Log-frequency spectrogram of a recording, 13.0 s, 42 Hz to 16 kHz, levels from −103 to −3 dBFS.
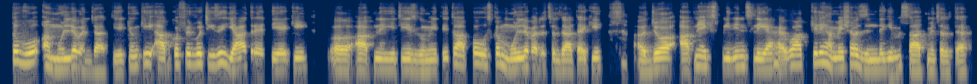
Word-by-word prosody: तो 215 - +5
वो 195 0 +4 0.2
अमूल्य 255 -2 +1
बन 110 - -4
जाती 110 0 -2
है। 110 - -3
क्योंकि 155 +5 -2 0.2
आपको 175 +6 -2
फ़िर 180 - +1
वो 185 - +5
चीज़ें 165 +4 +1
याद 130 +4 +3
रहती 125 -1 -3
हैं 120 - +1
कि 135 0 -2 0.4
अ, - - +3 0.3
आपने 130 +1 +2
ये 125 0 -4
चीज़ 125 -2 -2
गुमी 115 +1 -3
थी 135 - -2
तो 180 - +3
आपको 185 +1 +1
उसका 165 +3 -2
मूल्य 135 -2 +3
पता - - 0
चल 120 - -5
जाता 115 0 +2
है - - +1
कि 135 0 -2 0.5
अ, 115 - +2
जो 125 +5 +4 0.2
आपने 120 +6 +1
एक्सपीरियंस 145 0 -3
लिया 125 0 +3
है, - - +3
वो 165 - +2
आपके 165 +2 +1
लिए 200 - +4
हमेशा 140 +3 +1
ज़िंदगी 120 +2 -1
में 140 +2 -5
साथ 110 -1 +2
में 120 - -6
चलता 105 -1 -3
है - - -4
135 Hz, 210 wpm, -22 LUFS, 120-165 Hz, 0.5 s, तो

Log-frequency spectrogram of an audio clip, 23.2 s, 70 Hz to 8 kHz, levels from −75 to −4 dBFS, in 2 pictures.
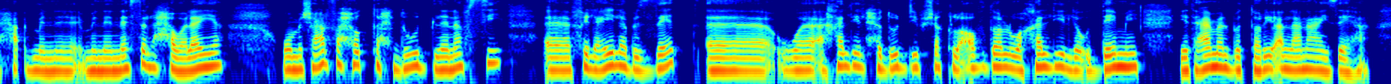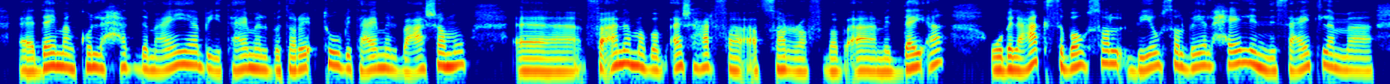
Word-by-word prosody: ح 165 - -5
من 150 -1 -2
من 150 0 +2
الناس 165 +7 0
اللي 190 -4 0
حواليَّ، 170 +5 +2 0.5
ومش 165 +1 0
عارفة 220 +3 +1
أحُط 215 -1 -2
حدود 180 +1 -2
لنَفْسي 190 +8 -1 0.3
آآ 155 0 +1
في 190 +5 -1
العيلة 190 +4 +2
بالذات، 170 +7 -3
آآ 150 -1 +1
وأخلّي 155 +6 -1
الحدود 175 0 -2
دي 180 - -3
بشكل 180 -1 -4
أفضل، 185 +1 +1
وأخَلّي 190 +3 +1
اللي 160 -3 -1
قُدّامي 180 +6 +2 0.4
يتعامل 175 +4 +3
بالطريقة 160 +1 0
اللي 165 -1 +1
أنا 165 +1 +1
عايزاها. 150 -1 -2 0.3
آآ 145 -2 +1
دايمًا 190 +4 +4
كل 190 -1 +2
حد 175 -1 -4
معايا 180 +7 +1
بيتعامل 170 -1 -1
بطريقته، 160 +7 -1
وبيتعامل 170 -2 0
بعَشَمُه، 180 +9 +1 0.4
آآ 145 -1 0
فأنا 215 +4 +3
ما 205 -3 +4
بابقاش 185 +3 -1
عارفة 180 -3 -1
أتْصرّف، 150 -3 -2
بابقى 145 0 0
متضايقة، 175 - +1 0.4
وبالعكس 165 +9 +3
باوْصل 200 +4 +2
بيوْصل 185 +6 0
بيَّ 185 +3 0
الحال 215 +4 +1
إن 175 -8 +2
ساعات 165 +7 -2
لمّا 155 -7 -1
170 Hz, 140 wpm, -24 LUFS, 155-190 Hz, 0.5 s, دايمًا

